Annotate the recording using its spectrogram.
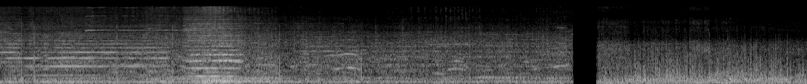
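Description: Horns tooting in long held notes over busy street noise, with a brief loud burst about two seconds in. After a sudden short break, steady engine and road noise from a motorcycle ride.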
